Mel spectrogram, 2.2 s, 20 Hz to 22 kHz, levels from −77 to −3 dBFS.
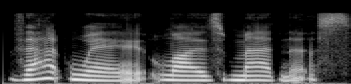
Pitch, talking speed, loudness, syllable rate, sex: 215 Hz, 110 wpm, -15 LUFS, 2.4 syllables/s, female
